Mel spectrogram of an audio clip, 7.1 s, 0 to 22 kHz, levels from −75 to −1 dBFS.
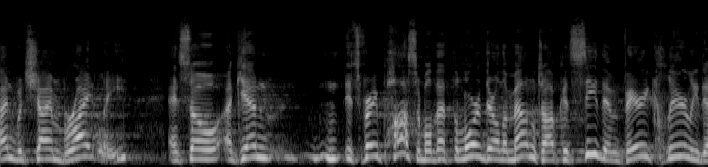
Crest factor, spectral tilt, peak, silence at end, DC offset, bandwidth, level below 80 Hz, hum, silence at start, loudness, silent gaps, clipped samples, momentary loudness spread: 16 dB; -5 dB/octave; -12 dBFS; 0 s; under 0.1%; 14 kHz; -82 dBFS; none; 0 s; -27 LUFS; none; under 0.1%; 7 LU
